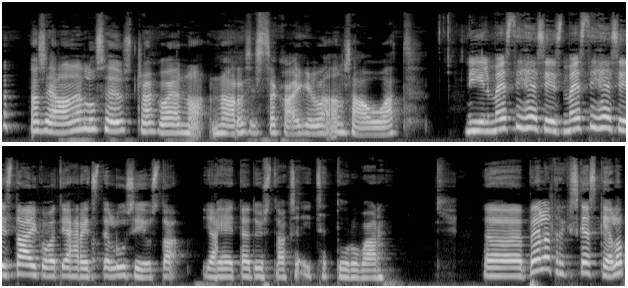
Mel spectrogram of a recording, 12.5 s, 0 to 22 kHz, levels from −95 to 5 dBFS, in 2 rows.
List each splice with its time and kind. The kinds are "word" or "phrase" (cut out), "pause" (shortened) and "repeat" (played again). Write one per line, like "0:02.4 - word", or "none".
0:05.6 - repeat
0:07.1 - word
0:08.4 - word
0:09.0 - word
0:10.8 - pause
